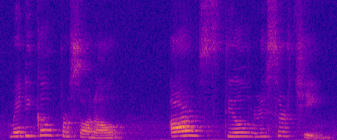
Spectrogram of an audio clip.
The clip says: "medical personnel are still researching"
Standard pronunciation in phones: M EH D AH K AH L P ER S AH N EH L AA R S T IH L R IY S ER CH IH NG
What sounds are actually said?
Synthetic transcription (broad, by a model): M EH D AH K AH L P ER S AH N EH L AA R S T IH L R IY S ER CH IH NG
